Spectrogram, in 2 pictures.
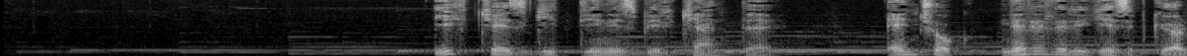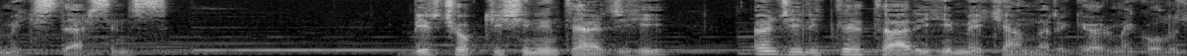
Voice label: narration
